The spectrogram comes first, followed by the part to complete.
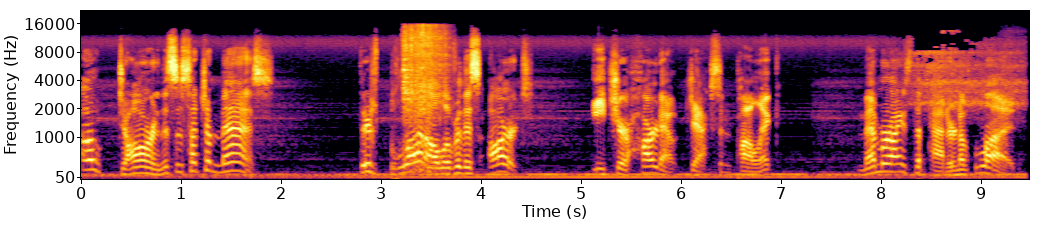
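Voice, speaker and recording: A man's voice: medium pitch, big pitch swings, a little slow, slight background noise. An actor playing a sinister male game show host who menaces the players in a sardonic, threatening manner. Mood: menacing. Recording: music playing behind voice.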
